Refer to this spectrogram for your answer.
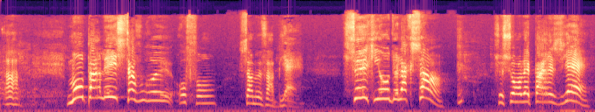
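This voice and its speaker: A man's voice: very high-pitched, huge pitch swings, slow pace, vocal fry, a bit bright, a faint crowd. A man with a Brussels accent performing a comic sketch, proudly declaiming verse about his accent.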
